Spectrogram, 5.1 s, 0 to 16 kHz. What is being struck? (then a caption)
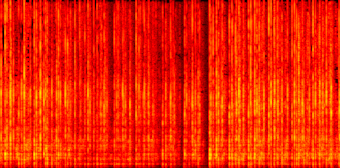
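Cardboard DVD box set with discs inside. Long acrylic nails give fast, scratchy tapping across the front cover of a handheld Frasier season DVD box set: a hollow box with discs inside, in a glossy printed cardboard slipcase. Dense, dry clicks and scrapes sit mostly in the mids around 1 kHz, with a bright edge and little low end. Brief pauses come near 1.7, 2.7 and 3.1 seconds.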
